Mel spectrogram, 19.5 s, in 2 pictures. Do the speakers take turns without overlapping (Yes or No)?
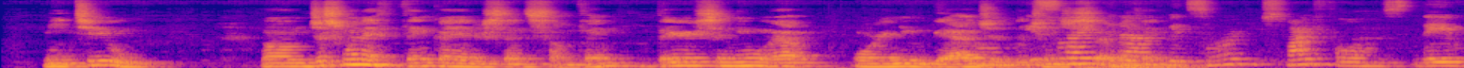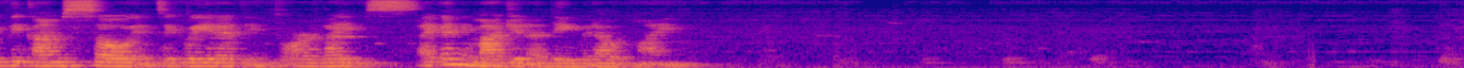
No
